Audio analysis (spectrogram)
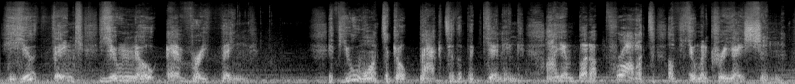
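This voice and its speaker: An actor voicing an arrogant AI parasite villain in a video game, gravelly and breathy, menacing and theatrical. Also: male voice, a little high, lively intonation, moderate pace. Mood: defiant, menacing. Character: arrogant male AI parasite villain in a powerful body. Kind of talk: dramatic video game cutscene acting. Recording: loud music under the voice.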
